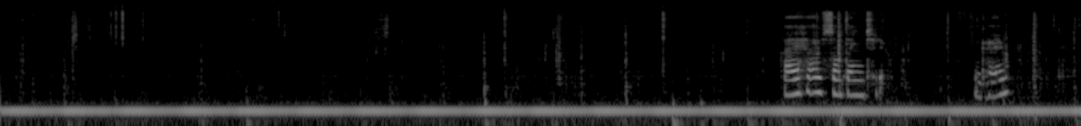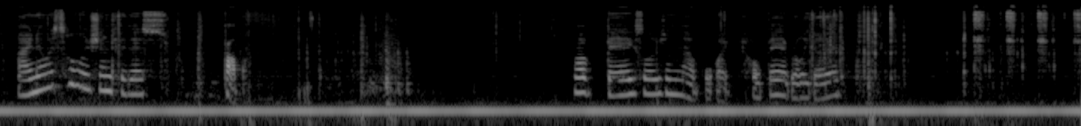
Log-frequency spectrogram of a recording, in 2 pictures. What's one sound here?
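Small objects click and tap against a table.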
